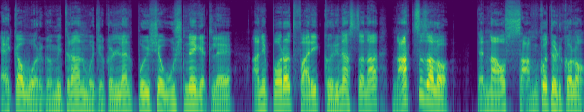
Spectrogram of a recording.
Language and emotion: Goan Konkani, angry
